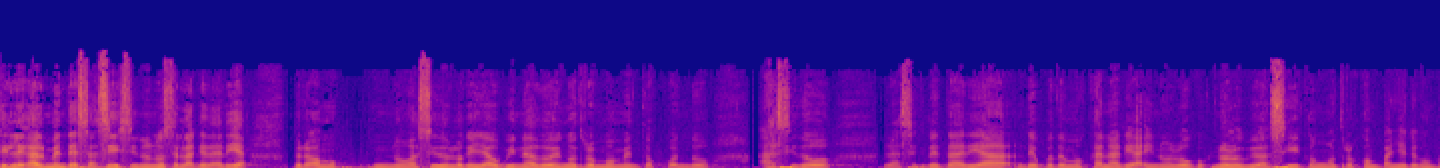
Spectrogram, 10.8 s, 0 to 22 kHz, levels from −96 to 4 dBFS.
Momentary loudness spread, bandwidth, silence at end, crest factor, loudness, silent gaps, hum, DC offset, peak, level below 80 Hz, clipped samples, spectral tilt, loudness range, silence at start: 11 LU; 14.5 kHz; 0 s; 20 dB; -36 LUFS; none; none; under 0.1%; -14 dBFS; -40 dBFS; under 0.1%; -4.5 dB/octave; 3 LU; 0 s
